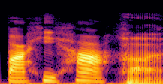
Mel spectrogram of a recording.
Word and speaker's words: Bahia: Suntex's Bahia Marina, and the locals say Bahia.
